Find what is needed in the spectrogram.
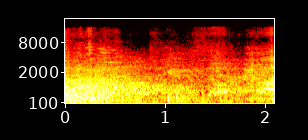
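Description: A wrestler's body hitting the ring with a loud thud right at the start, followed by voices.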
